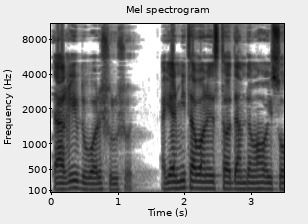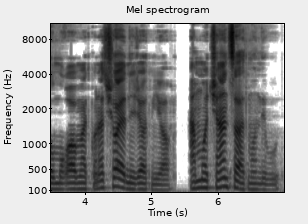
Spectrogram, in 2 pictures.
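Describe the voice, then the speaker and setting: A man narrating a short story aloud in a measured, dramatic way. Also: medium pitch, steady tone, smooth. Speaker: audiobook narrator. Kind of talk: scripted narration.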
